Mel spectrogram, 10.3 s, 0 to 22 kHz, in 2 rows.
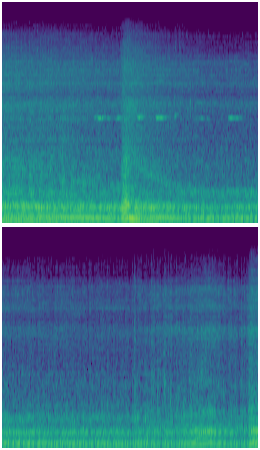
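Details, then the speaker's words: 1970 Honda CB750 K0 four with a fully rebuilt engine, about 2,000 km since the rebuild, low on fuel: steady, slightly lumpy, rough idle with an even low exhaust note and a brief blip; healthy. "Oh. I think this is uh pretty one of my uh favorite sounds. And you can hear it when you uh when you you stop, you can hear it uh in the exhaust"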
